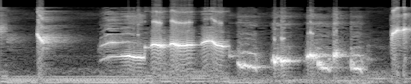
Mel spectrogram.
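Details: White-rumped shama song in a short varied phrase: slurred whistles, a wavering note, then quick lower and higher notes, over a faint low hum.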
